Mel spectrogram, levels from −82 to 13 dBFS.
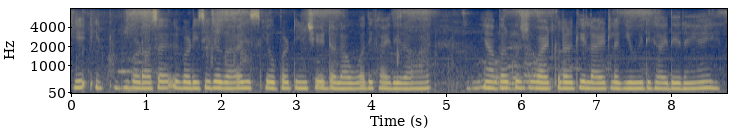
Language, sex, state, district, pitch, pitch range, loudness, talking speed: Hindi, female, Bihar, Purnia, 210 Hz, 205-220 Hz, -14 LUFS, 200 wpm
